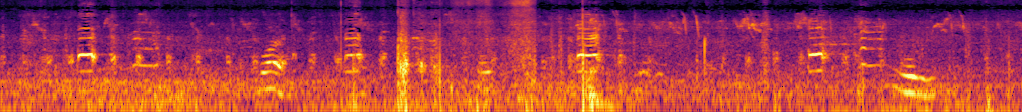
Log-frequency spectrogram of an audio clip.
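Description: Chickens clucking, in short scattered calls, with a sharp knock about four seconds in.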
